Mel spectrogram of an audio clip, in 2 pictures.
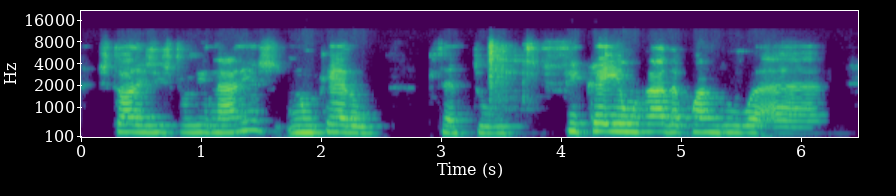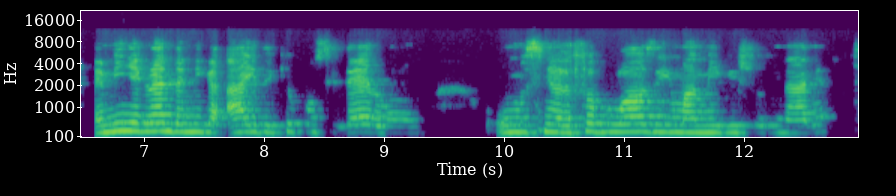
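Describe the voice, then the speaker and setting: Flat and monotone, a woman talks at a fairly high pitch. Her pace is moderate. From Portugal. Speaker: community worker and book contributor. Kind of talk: speech at a book launch. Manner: halting.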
